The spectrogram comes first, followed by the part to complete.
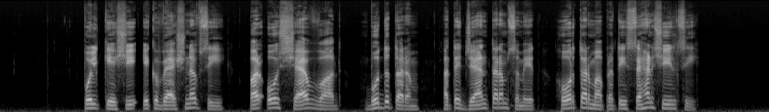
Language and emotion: Punjabi, neutral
